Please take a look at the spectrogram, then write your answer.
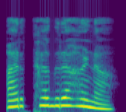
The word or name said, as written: ಅರ್ಥಗ್ರಹಣ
